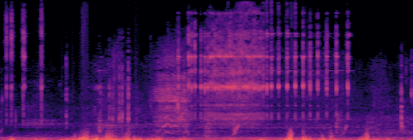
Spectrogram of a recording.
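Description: Uneven low rumble of wind and water on an open fishing boat, with a short run of fast, light clicks about three seconds in.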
